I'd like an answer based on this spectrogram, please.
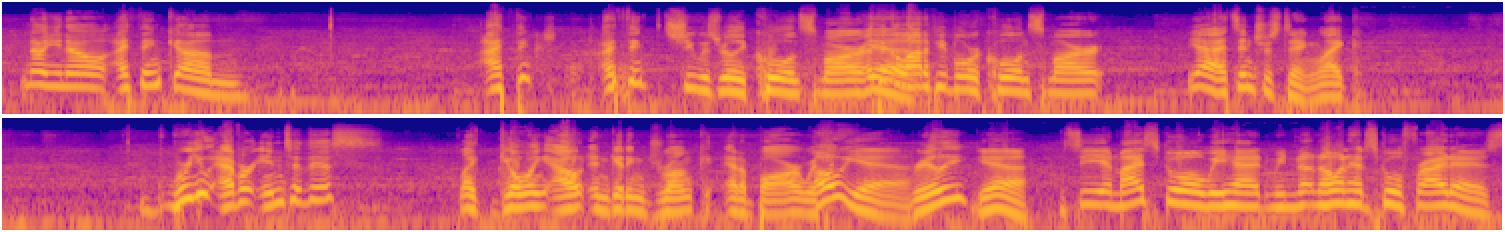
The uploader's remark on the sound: Outside A College Rodeo Bar In The South. In Fayetteville, Arkansas.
